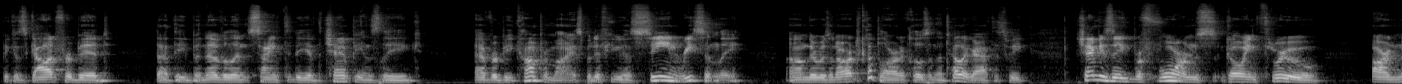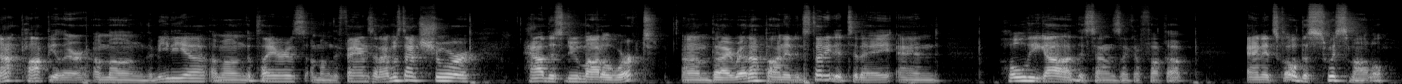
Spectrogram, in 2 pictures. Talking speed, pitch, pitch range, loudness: 185 wpm, 110 Hz, 100-140 Hz, -23 LUFS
